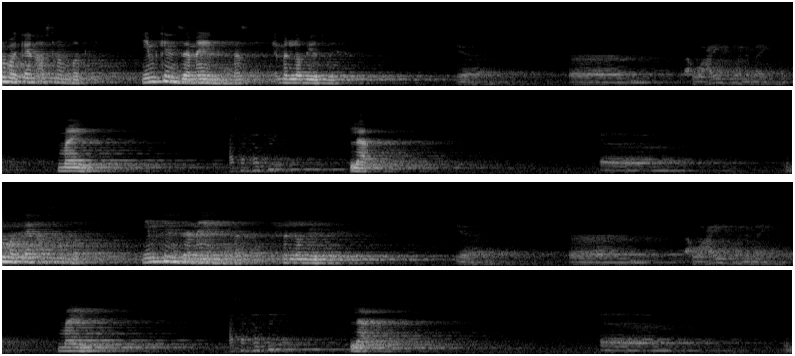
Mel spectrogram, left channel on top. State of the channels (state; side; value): normal; both; correlation 0.33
